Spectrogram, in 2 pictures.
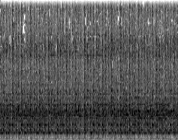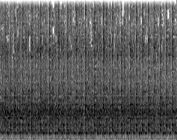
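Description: Chenda drums beaten in a fast, unbroken roll for a theyyam. The rapid strokes run together into a continuous rattle, with a steady ringing tone held over them.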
